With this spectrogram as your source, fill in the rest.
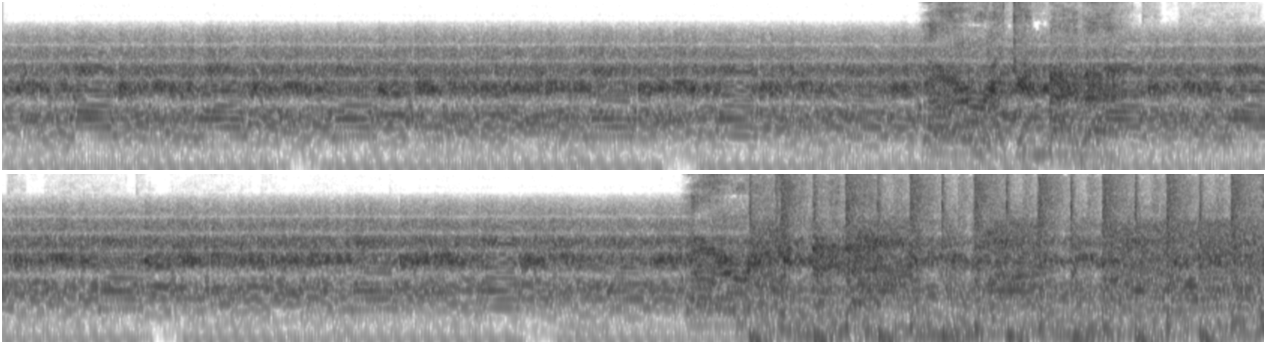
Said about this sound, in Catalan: És una de... cançó mm, dels crèdits.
